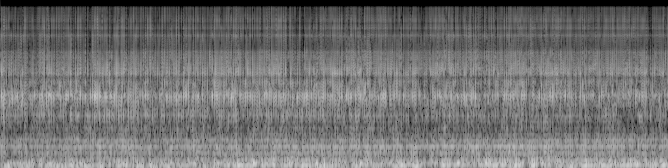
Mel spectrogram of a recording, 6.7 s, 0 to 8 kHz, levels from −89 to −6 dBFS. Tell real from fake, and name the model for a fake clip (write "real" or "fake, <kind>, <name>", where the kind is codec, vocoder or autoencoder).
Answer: fake, vocoder, BigVGAN v2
